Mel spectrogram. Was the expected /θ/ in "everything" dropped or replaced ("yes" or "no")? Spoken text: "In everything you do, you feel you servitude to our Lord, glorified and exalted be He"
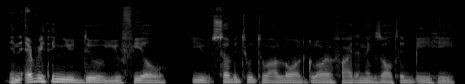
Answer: no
